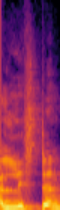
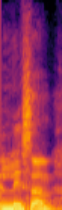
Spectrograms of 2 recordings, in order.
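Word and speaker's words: listen: अब इस वर्ड में यहां टी साइलेंट है यानी लिसन पढ़ाए का लिस्टन पढ़ेंगे तो गलत हो जाएगा यानी लिसन अब यहां देखिए यहां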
